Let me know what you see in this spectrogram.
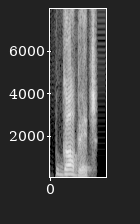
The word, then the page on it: gobbet: Indian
